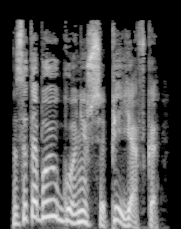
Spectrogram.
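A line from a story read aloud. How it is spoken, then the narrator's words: Irritated snort. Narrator (Russian): раздраженно фыркнула Йоула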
